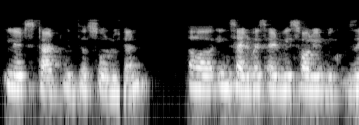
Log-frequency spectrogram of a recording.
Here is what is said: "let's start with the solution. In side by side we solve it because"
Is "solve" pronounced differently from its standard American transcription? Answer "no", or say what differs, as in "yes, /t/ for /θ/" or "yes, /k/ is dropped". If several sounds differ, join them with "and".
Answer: yes, /v/ is dropped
